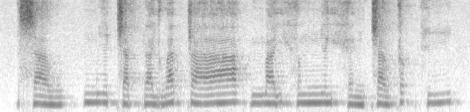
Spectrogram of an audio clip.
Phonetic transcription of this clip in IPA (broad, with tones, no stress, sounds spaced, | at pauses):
s a˨˩ w | m i˧ ə̯ c a˨˩ k̚ ʈ a˨˩ j w a˦˥ t̚ ʈ aː˧˥ | m a˧ j h ə˧ m ɲ ə˧ j h ɛ˨˩˨ ŋ c a˨˩˦ w ʈ ɔ˦˥ k̚ h i˧˥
